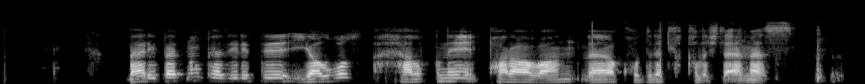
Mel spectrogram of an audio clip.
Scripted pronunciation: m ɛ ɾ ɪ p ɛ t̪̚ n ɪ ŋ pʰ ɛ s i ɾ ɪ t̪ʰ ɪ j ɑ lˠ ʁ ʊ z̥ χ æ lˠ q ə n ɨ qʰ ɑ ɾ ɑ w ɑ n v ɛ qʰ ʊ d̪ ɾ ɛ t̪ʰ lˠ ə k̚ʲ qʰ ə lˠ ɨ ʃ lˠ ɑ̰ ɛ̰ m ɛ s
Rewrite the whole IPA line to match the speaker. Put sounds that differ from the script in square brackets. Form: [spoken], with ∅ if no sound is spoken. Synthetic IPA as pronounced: m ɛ ɾ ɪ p ɛ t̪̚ n ɪ ŋ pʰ ɛ [z] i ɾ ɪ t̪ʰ ɪ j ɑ lˠ ʁ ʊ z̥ χ æ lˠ q ə n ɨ [pʰ] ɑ ɾ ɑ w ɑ n v ɛ qʰ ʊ d̪ ɾ ɛ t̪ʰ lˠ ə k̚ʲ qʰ ə lˠ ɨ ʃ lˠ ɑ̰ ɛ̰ m ɛ s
